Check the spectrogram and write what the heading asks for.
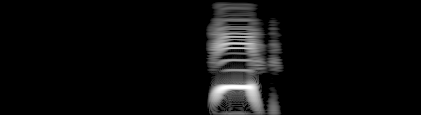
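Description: A single loud electronic sound effect about a third of a second long: one pitched tone, rich in overtones, that rises and then falls in pitch, about a second in.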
